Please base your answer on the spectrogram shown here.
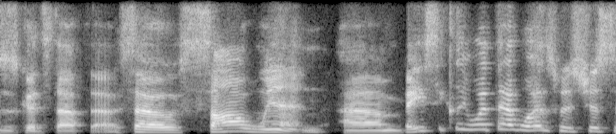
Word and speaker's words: Samhain: Samhain was it, and it's spelled Samhain, which looks like Sam Hain, but it's pronounced Samhain.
